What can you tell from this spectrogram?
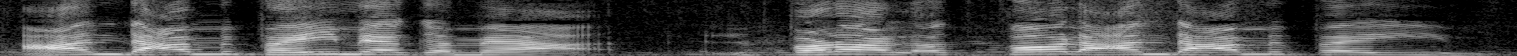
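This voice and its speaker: A woman's voice: high-pitched, quick pace, sharp tone. A woman with an Egyptian Arabic accent presenting a live clothing sale, relaying prices and viewers' questions. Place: indoor clothing shop. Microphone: handheld phone, behind the camera. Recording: busy shop chatter behind.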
